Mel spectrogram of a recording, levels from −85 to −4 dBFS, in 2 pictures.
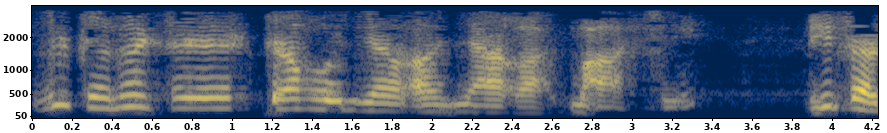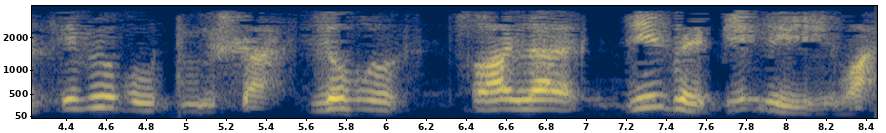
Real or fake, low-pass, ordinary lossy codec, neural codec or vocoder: fake; 3.6 kHz; MP3, 16 kbps; codec, 16 kHz in and 24 kHz out, 0.6 kbps, FireRedTTS-2 codec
